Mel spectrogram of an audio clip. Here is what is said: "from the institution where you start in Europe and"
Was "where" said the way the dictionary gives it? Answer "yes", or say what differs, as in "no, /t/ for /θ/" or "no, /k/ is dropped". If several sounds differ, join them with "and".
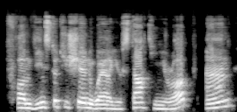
yes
